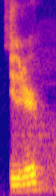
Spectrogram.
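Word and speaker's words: Shedeur: Shooter, shooter, shooter. That's how they say it.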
